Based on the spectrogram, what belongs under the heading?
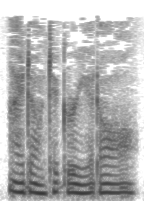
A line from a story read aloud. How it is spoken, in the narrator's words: she murmured, eyelids drooping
